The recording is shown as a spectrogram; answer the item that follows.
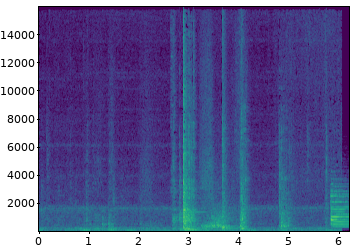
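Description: Kitchen clatter: a handful of short knocks and bangs over a low steady background, the sharpest about three seconds in.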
